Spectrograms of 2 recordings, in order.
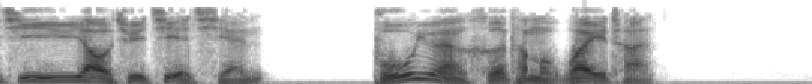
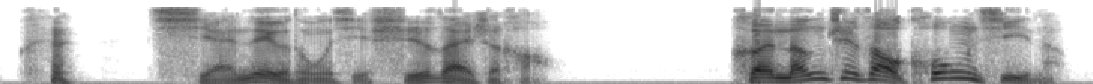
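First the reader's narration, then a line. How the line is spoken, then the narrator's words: Slight smile. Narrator (Chinese): 贺孙对燕西微微一笑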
